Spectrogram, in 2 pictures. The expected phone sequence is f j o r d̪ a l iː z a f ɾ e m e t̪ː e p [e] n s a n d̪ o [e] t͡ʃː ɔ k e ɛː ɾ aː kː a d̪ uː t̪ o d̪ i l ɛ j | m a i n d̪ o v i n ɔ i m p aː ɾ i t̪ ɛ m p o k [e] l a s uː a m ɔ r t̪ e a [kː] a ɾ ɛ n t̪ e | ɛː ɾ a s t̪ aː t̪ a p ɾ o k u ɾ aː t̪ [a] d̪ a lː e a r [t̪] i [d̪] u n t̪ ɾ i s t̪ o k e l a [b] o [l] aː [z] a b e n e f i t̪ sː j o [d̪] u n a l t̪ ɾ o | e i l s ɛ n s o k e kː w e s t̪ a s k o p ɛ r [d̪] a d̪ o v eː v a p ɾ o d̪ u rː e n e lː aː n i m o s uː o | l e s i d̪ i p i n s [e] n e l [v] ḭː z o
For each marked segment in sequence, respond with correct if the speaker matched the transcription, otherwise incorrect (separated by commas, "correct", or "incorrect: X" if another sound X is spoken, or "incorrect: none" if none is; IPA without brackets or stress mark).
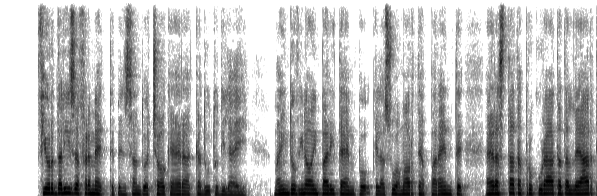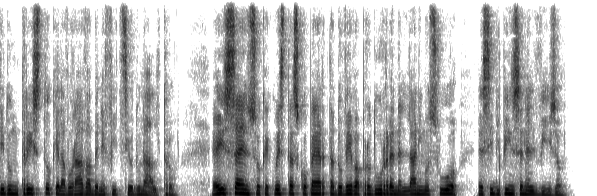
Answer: correct, incorrect: a, correct, incorrect: pː, correct, correct, correct, incorrect: v, incorrect: ɾ, incorrect: v, correct, incorrect: t̪, correct, correct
